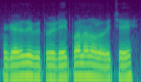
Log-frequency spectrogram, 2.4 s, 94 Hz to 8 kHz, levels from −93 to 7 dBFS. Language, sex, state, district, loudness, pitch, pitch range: Bengali, male, West Bengal, Cooch Behar, -14 LUFS, 120 Hz, 115-130 Hz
